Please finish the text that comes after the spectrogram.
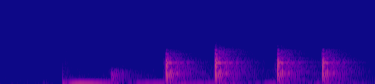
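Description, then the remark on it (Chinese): Someone outside softly knocking on a toilet door, about five light raps in a steady, even rhythm, the first one fainter than the rest, with no voices. “此时外头突然有人轻轻的敲门， 是我，你上完厕所了没有啊？”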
